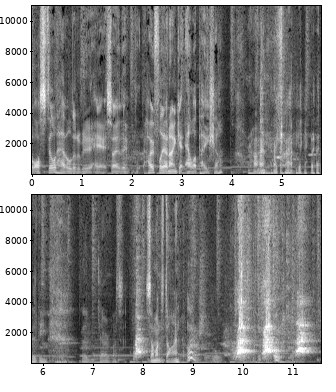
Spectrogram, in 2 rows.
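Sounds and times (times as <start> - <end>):
speech: 0.0 - 11.3
laughter: 4.4 - 6.2
dog barking: 7.8 - 8.2, 8.9 - 11.5.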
